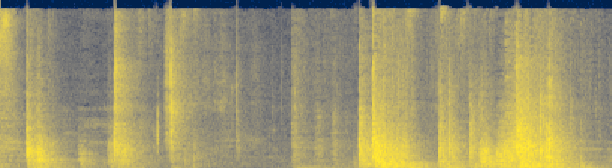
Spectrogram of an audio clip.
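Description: A few knocks and clicks, then a sliding closet door rolling along its track for about a second and a half.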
